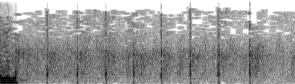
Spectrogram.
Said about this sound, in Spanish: Y démosle un aplauso de agradecimiento a los que estuvieron donando todo este tiempo.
